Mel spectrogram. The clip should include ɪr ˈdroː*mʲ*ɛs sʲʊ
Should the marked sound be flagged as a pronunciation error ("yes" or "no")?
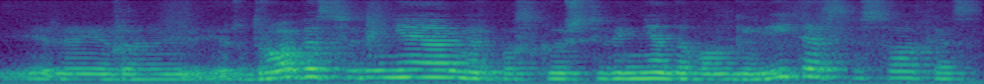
yes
